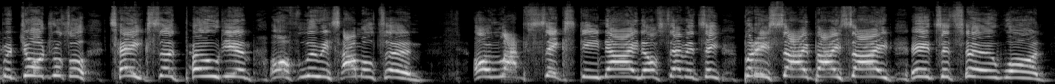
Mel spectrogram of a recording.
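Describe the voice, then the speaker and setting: A woman hosting a live race commentary stream, excitable and bursting into shouts and laughs, her voice going hoarse. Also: high voice. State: losing voice, hoarse.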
